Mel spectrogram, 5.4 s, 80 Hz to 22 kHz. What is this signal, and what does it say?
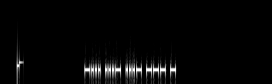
Morse code, heard as a keyed tone, about 36 wpm, 700 Hz. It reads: BVVOT
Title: Code Groups - 5 Letter:Numbers - 35wpm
